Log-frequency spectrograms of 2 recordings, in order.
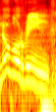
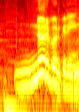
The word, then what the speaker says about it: Nürburgring: que es el Nürburgring. ¿Lo he dicho bien hoy? Nürburgring. Nürburgring. – mira, es, muy fácil. Tú di Nürburg. – Green. Nürburg.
